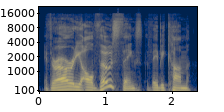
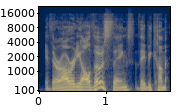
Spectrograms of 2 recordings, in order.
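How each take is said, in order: Both takes have the same delivery.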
